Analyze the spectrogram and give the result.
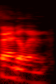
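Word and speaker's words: Phandalin: I think you'll be at oh yeah it's fandolin you'll be there a lot speaking of fandolin I know that that's how it's pronounced because when they first bring it up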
